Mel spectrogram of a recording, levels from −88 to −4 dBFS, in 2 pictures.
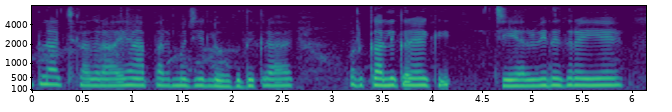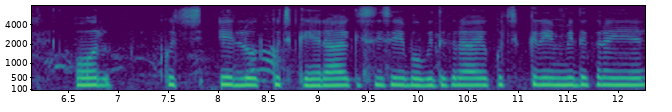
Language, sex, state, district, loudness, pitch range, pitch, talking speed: Hindi, female, Chhattisgarh, Bilaspur, -34 LUFS, 225-245 Hz, 235 Hz, 200 wpm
